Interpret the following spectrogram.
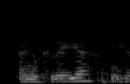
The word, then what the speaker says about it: Kaluuya: Kaluuya, Daniel Kaluuya, I think I pronounce it.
